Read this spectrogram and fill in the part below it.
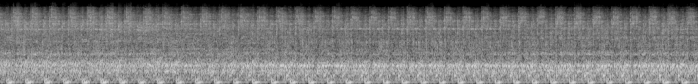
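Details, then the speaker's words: Restored four-horsepower Cushman binder engine with wide flywheel and original paint and tank, test run after restoration; steady even single-cylinder chuffing, firm regular exhaust pulses, no knocks or misses, healthy. "okay here's the final video on a four-horse Cushman the rest restore to running is complete the engine runs good it came out pretty well"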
